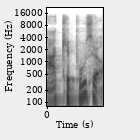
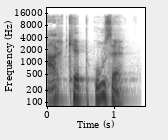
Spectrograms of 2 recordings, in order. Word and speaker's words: Arkebuse: Das waren eigentlich zwei Wörter ähm, und zwar spricht man es nicht Akebuse aus, sondern Arkebuse.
